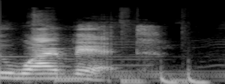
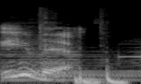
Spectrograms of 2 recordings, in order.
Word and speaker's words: Yvette: Y is actually Y vet. Y vet? Yes. Y vet. It is Y vet. And it's really interesting because one of my teachers said that I was mispronouncing my name. Yeah. That it should be pronounced Yvette.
